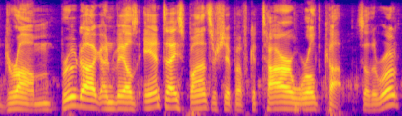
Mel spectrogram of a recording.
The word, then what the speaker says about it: Qatar: Okay, so, and the World Cup is being played in Qatar, is how I've been told it's pronounced.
